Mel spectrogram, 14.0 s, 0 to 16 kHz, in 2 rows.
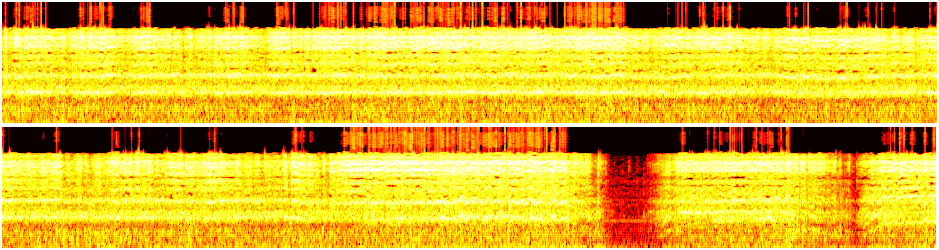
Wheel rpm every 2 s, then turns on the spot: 230, 230, 230, 230, 230, 160, 100.
none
